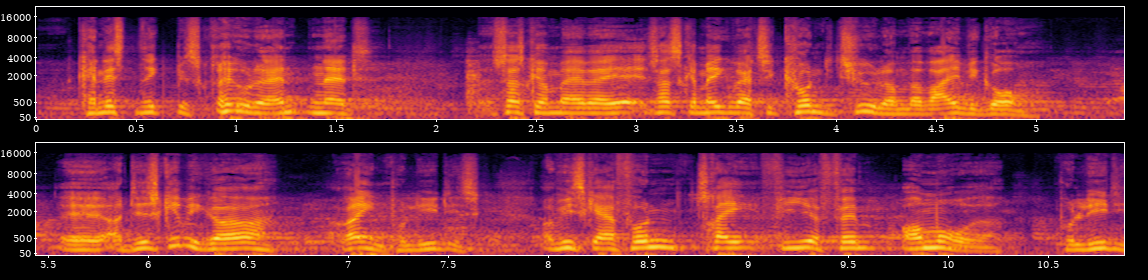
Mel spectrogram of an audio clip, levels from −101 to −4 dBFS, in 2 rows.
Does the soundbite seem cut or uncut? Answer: cut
